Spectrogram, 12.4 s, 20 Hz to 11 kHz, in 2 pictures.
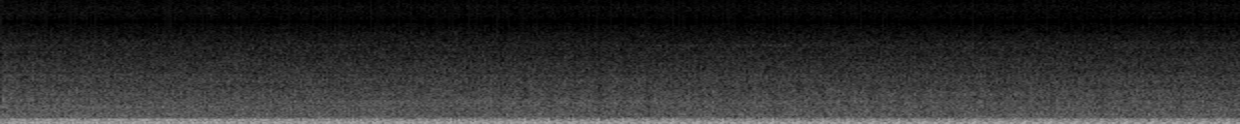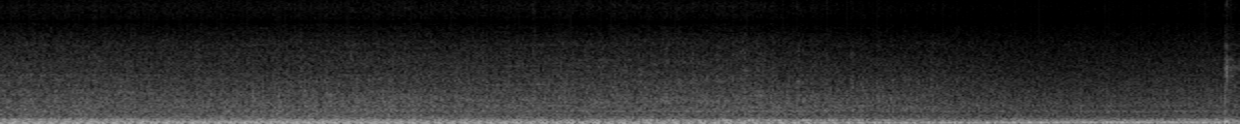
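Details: Ford F250 with 5.4 Triton V8 turbo build and GT45 turbo, first start with custom up pipe and exhaust manifolds, exhaust straight out of the turbo: deep, steady idle with even rapid pulse and raw open-exhaust rumble; smooth, no misfire or knock, quieter than expected.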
